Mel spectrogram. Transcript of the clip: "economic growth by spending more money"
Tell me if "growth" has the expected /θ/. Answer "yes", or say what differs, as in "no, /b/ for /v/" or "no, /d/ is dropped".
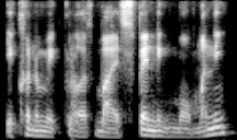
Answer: no, /s/ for /θ/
